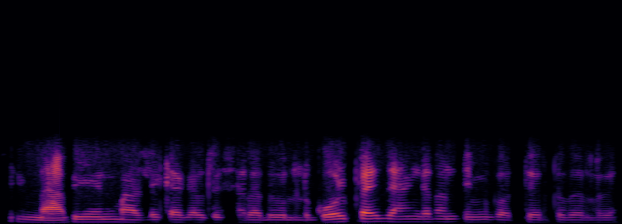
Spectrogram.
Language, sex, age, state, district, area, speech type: Kannada, male, 18-30, Karnataka, Gulbarga, rural, conversation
